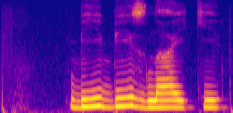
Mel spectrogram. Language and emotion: Russian, neutral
